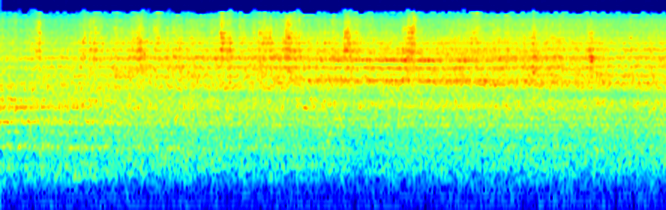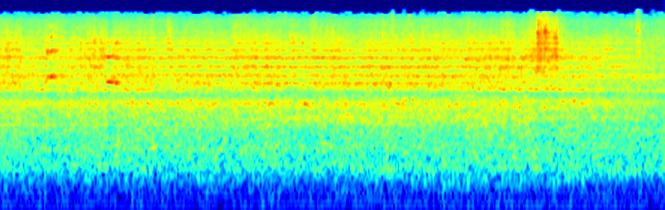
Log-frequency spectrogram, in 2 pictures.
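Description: Freight train of tarpaulin-covered wagons rolling steadily past behind an electric locomotive, a continuous rumble of steel wheels on rails with scattered clicks as the wheels pass over rail joints.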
